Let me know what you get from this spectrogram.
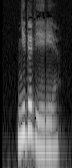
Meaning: mistrust (lack of trust)
- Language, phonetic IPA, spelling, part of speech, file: Russian, [nʲɪdɐˈvʲerʲɪje], недоверие, noun, Ru-недоверие.ogg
